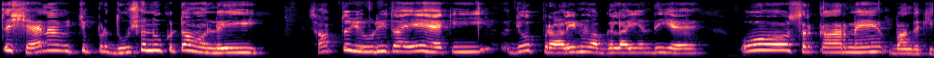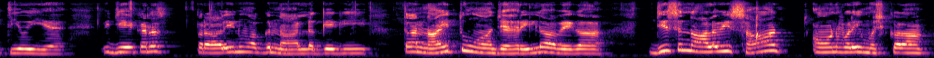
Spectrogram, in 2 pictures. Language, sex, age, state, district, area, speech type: Punjabi, male, 18-30, Punjab, Muktsar, rural, spontaneous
